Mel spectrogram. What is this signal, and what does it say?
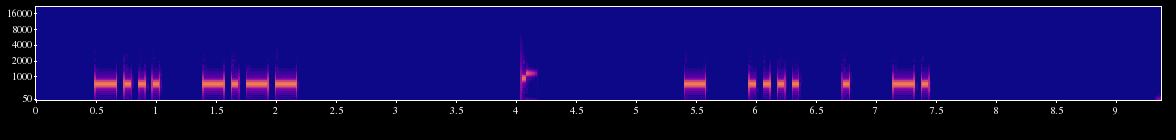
Morse code, heard as a keyed tone, about 21 wpm, spaced as for 15 wpm, 700 Hz. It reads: BY THEN
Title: 2x Character Spacing - Top 100 Words - 20wpm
